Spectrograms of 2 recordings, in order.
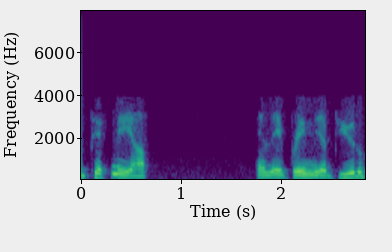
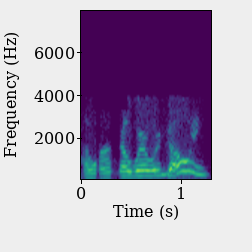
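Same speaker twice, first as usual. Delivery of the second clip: a higher, mildly frightened plea; half-mock panic to be let out; scared plea; 10 semitones higher than usual. Mom in the back seat begs her sons, mildly scared. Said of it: "And I got scared".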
